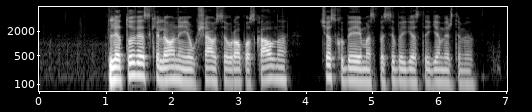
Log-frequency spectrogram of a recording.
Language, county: Lithuanian, Kaunas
